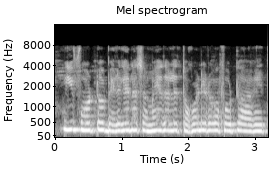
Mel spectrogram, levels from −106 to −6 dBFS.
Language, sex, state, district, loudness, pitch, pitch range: Kannada, male, Karnataka, Bangalore, -10 LUFS, 225 Hz, 215-235 Hz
